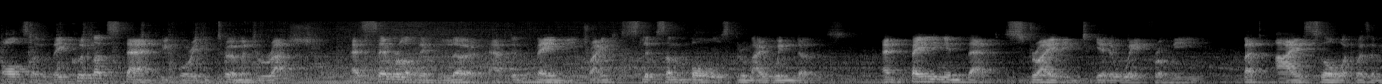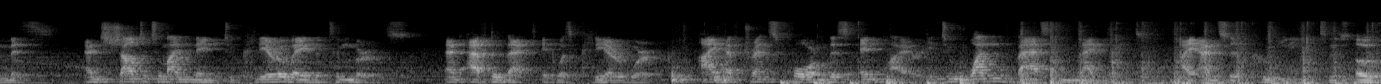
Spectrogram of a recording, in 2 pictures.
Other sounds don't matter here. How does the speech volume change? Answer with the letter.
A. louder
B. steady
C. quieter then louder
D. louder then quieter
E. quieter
B.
